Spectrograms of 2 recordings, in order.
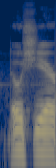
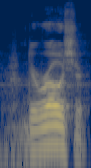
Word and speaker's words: DeRocher: And you can see Coach Dozier right there. I said it wrong again? DeRocher. Okay, Coach DeRocher.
